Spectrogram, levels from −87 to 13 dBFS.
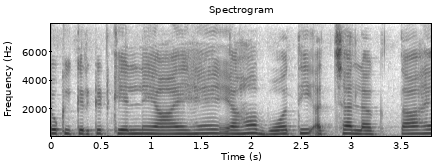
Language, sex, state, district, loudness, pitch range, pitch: Hindi, female, Bihar, Katihar, -16 LUFS, 250-265 Hz, 255 Hz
